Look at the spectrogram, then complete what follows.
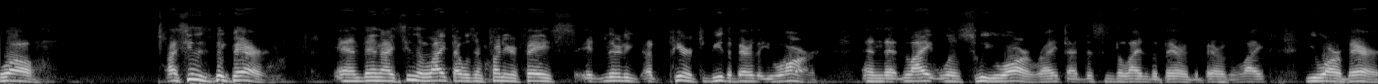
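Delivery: normal talking voice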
